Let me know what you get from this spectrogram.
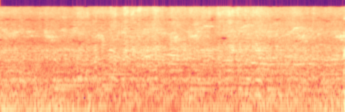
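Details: Mandaçaia stingless bees from the Caatinga, drones mating with a queen that fell or was expelled from a hive box; dense steady buzzing with low droning tones throughout.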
